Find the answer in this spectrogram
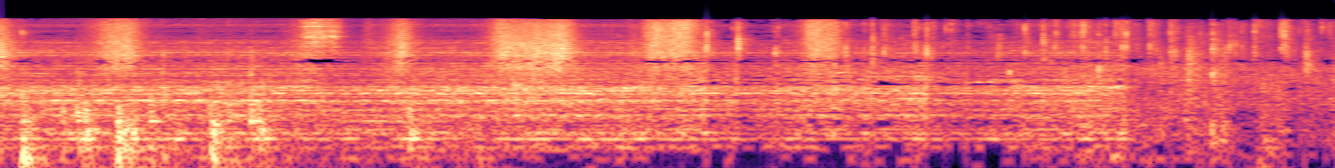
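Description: Water spraying up in a jet from a leak at a pipe fitting on top of a tank water heater and splashing back onto the tank top, a steady hiss and splash with a few louder surges.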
